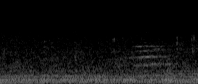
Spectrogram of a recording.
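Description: A house cat gives a short, faint meow near the end, mostly buried under a constant low background hum in a kitchen.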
